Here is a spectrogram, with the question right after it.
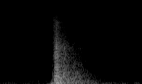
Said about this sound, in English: My door is slammed shut.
